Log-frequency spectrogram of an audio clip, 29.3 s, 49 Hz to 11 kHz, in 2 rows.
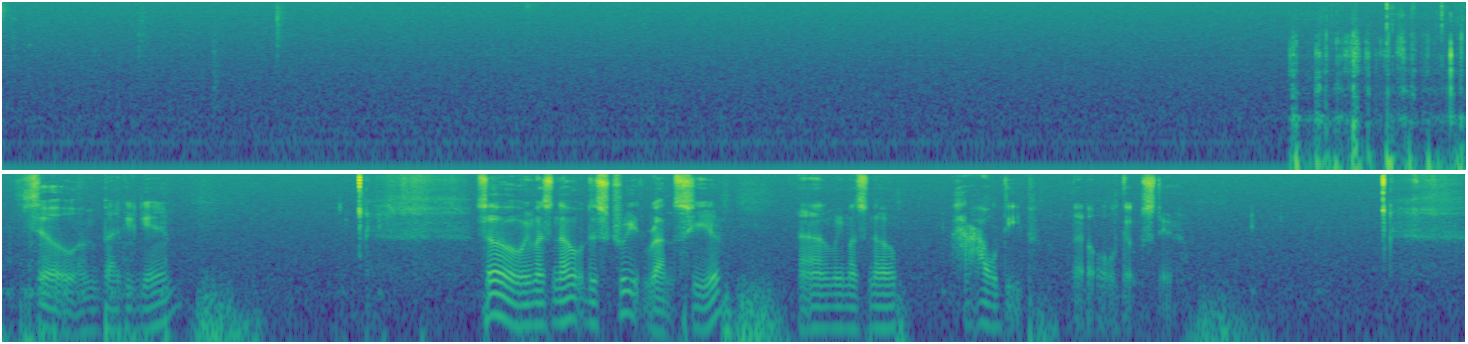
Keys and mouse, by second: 26.7 KP_1, 26.9 click.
